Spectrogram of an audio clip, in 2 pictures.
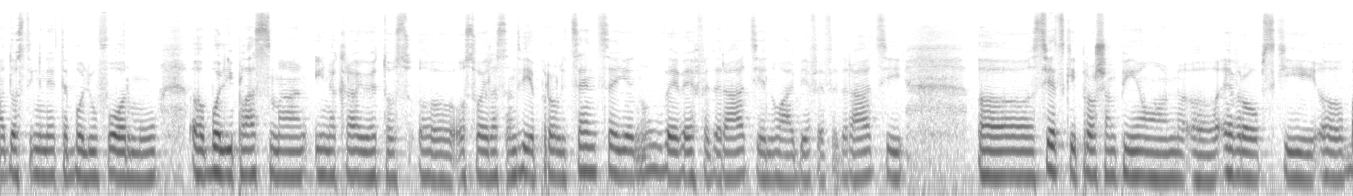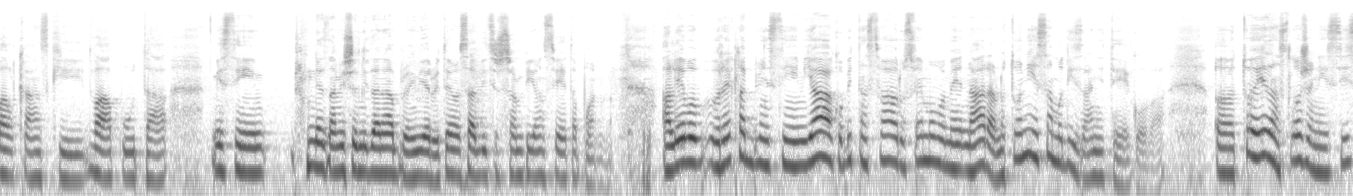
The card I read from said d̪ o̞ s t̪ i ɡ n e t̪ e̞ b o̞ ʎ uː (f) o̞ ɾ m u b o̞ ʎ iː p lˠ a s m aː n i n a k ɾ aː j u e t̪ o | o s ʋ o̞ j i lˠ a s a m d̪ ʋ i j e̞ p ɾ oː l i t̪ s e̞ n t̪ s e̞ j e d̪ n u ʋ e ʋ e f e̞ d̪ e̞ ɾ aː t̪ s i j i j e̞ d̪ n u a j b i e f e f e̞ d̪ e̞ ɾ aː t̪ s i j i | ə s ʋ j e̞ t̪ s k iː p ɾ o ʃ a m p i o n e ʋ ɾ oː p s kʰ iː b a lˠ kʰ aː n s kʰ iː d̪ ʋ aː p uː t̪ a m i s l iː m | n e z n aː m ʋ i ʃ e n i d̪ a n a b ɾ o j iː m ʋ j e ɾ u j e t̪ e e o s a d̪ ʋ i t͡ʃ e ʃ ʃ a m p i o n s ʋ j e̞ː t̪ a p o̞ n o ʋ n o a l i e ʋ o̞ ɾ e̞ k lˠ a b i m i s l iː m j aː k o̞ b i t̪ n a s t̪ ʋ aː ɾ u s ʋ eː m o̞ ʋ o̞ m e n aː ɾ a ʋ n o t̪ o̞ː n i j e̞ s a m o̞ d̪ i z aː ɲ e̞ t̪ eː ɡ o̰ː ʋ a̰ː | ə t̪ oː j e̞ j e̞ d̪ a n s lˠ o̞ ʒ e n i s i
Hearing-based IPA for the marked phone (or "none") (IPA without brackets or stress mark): f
